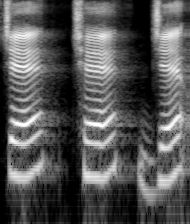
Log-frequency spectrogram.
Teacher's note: उच्चारण में स्पर्श का समय अपेक्षाकृत अधिकृत अधिक होता है और उच्चारण के बाद वाला भाग संघर्षी हो जाता है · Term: स्पर्शी संघर्षी व्यंजन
